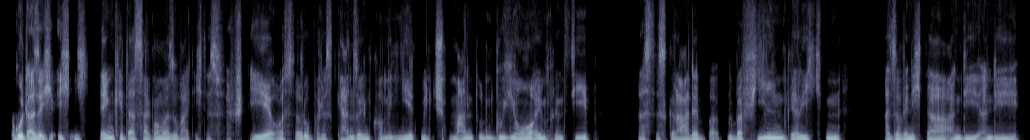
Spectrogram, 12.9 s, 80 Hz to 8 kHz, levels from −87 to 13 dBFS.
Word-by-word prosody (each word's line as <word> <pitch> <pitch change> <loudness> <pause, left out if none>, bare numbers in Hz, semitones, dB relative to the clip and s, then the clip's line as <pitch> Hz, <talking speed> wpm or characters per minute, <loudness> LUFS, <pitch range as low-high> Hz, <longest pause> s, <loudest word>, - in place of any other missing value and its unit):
Gut, 170 - +9
also 105 +4 +7
ich 120 - 0
ich 130 -5 0
ich - - -5 0.2
denke, 125 +7 +3
dass, 115 -4 -1
sagen 105 0 -3
wir 110 - +2
mal, 100 -2 +3
soweit 95 -2 -4
ich 95 - -10
das - - -6
verstehe, 115 +4 -1
Osteuropa 105 +2 -3
das 100 -1 -6
gern 95 +2 -2
so 110 - 0
in 100 -2 0
kombiniert 100 +4 -1
mit 95 0 -6
Schmand 100 +6 -2
und 90 -6 -2
Bouillon 95 - +2
im 135 -4 +3
Prinzip, 130 +3 -3 0.6
dass - - -5
das - - -5
gerade 95 +2 -1
ba 90 +4 -11
über 105 -2 0
vielen 125 +4 +4
Gerichten 105 +1 0 0.5
also, 95 -1 -1
wenn 100 0 +4
ich 95 -1 -3
da 95 0 -1
an 95 -2 0
die 95 0 -1
an 90 0 0
die, 90 0 -1
100 Hz, 190 wpm, -26 LUFS, 95-115 Hz, 0.6 s, Gut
